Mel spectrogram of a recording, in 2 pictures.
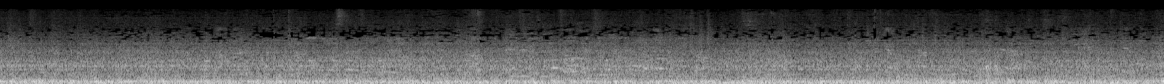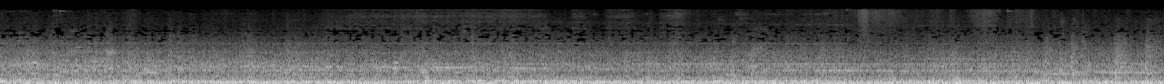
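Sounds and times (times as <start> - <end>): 
murmured voices: 0.0 - 23.2
vehicle rumble on the stretch from Amagasaki to Kobe: 0.0 - 23.2.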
